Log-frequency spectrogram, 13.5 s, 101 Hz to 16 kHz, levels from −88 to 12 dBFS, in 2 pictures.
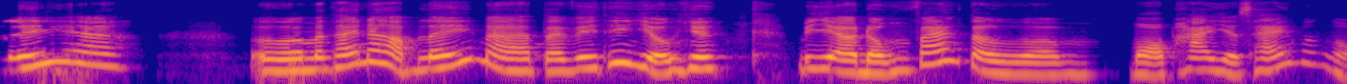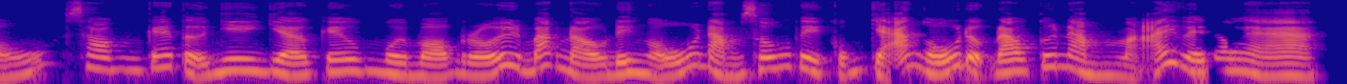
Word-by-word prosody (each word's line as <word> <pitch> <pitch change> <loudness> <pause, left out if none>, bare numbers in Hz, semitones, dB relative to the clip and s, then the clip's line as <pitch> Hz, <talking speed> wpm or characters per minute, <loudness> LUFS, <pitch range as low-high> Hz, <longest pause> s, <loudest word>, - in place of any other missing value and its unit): lý 305 +10 +5
ha? 320 -6 -1 0.6
Ừ, 230 0 +4
mình 250 +1 +2
thấy 295 +3 +3
nó 390 0 +3
hợp 230 -10 +3
lý 275 - +6
mà, 235 -7 +2
tại 225 0 0
vì 260 +2 +4
thí 370 +5 +5
dụ 250 - +7
như 255 +3 +6 0.4
bây 260 +1 -4
giờ 230 -6 +7
đùng 200 0 +5
một 235 - -5
phát 390 +5 +1
từ, 195 -3 +1
ờ, 180 -1 0 0.3
1:00-2:00 190 +3 -1
sáng 240 - -4
mới 355 -2 -13
ngủ, 195 - -11
xong 250 -4 -11
cái 275 +3 -7
tự - - -4
nhiên 225 +5 -7
giờ 180 -4 -2
kêu 225 +1 -7
11:30 185 - -5
bắt 320 - -6
đầu 160 -8 -5
đi 190 +3 -4
ngủ, 190 - -6
nằm 170 - -6
xuống 255 +9 -5
thì 260 -3 -1
cũng 215 +2 -13
chả - - -1
ngủ 190 -2 -1
được - - -2
đâu, 210 +2 -2
cứ 290 +6 -9
nằm 190 - -9
mãi 310 - -6
vậy 205 - -3
thôi 230 -2 -9
à. 175 -2 -5
230 Hz, 225 wpm, -20 LUFS, 190-275 Hz, 0.6 s, dụ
